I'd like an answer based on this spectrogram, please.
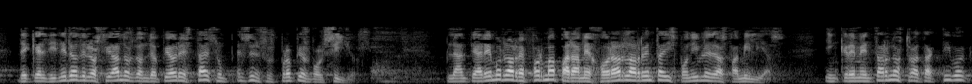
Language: Spanish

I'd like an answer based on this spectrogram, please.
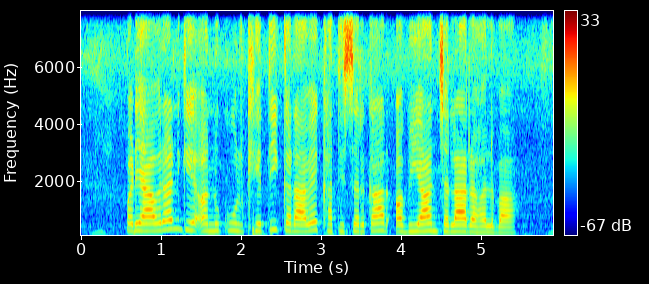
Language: Bhojpuri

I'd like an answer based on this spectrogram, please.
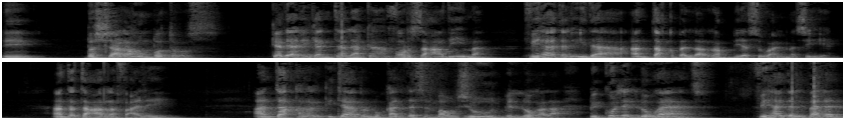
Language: Arabic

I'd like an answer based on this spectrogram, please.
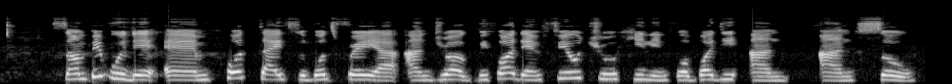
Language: Nigerian Pidgin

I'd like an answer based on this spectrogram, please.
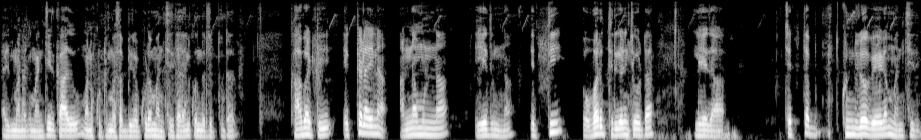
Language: Telugu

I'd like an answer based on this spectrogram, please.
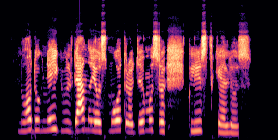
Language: Lithuanian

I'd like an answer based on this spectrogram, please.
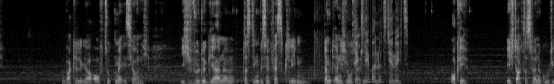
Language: German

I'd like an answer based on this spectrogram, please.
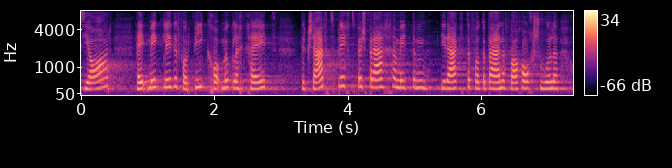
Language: Swiss German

